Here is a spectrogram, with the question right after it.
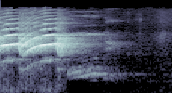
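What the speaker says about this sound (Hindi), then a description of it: "फ्रेंड्स, आपने देखा कि कैसे ये अलार्म वर्क करता है" A sensor-triggered alarm gadget gives a short, loud electronic warble that sweeps in pitch for under half a second, then fades into silence.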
